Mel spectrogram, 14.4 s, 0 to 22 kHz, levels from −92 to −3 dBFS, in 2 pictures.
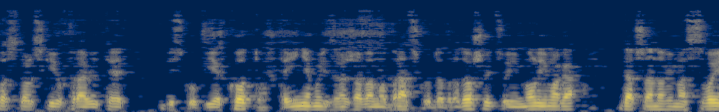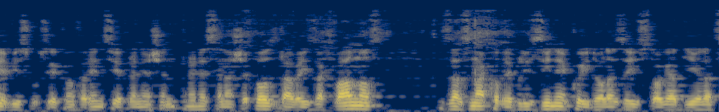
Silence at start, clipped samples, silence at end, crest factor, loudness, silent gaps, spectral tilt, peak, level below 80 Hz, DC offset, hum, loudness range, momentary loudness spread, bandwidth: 0 s; under 0.1%; 0 s; 20 dB; -24 LUFS; none; -6.5 dB/octave; -2 dBFS; -62 dBFS; under 0.1%; none; 3 LU; 10 LU; 14.5 kHz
